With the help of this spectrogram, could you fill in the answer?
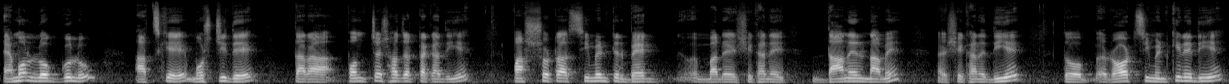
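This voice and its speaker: A man, a scholar guest on a religious talk show, speaking in an earnest, measured lecturing way with frequent pauses. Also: medium pitch, darkish tone. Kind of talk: studio discussion on a religious show.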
